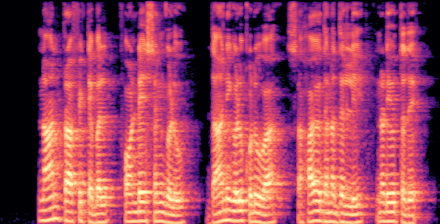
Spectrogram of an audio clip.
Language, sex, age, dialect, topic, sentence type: Kannada, male, 18-24, Mysore Kannada, banking, statement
